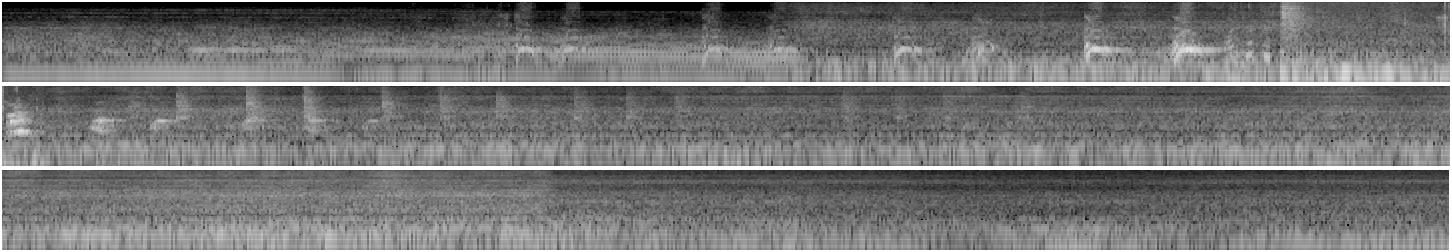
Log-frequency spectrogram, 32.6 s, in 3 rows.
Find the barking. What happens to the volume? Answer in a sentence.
The loudness of the barking goes up, then down.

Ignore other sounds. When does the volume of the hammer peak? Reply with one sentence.
The volume of the hammer peaks at 13 seconds.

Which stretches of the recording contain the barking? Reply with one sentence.
The barking can be heard from 2.8 to 13.8 s.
